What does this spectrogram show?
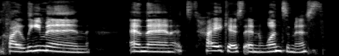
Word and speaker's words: Philemon: And then also there was a letter to Flaming. Nope. Flaming. Just say it. Philemon.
